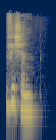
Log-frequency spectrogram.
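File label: "vision", English, British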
